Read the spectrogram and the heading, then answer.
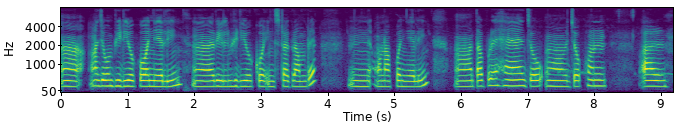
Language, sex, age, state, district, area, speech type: Santali, female, 18-30, West Bengal, Purulia, rural, spontaneous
